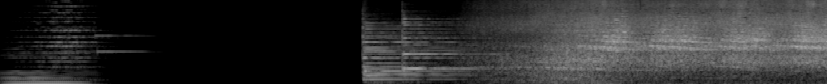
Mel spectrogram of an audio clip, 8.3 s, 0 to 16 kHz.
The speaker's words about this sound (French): Fête ses 40 ans, le TGV, il a rapetissé le territoire français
